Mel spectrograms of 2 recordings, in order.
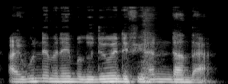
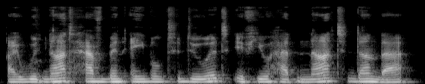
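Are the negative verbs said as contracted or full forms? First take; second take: contracted; full. First: The negatives are shortened and joined to the verbs. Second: Each negative is said as a separate full word. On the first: This is how native speakers actually say it. "But they say" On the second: This is how the sentence is written. "that's what they write"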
